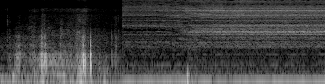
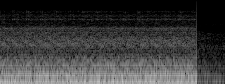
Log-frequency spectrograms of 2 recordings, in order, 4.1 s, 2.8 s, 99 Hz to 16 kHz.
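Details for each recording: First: Ford 6.0 diesel with hot crank no start, high-pressure oil system air-tested via IPR: steady hiss of escaping air heard out the dipstick, passenger side; leak traced to blown O-ring on dummy plug/standpipe. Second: Ford 6.0 diesel, warm (oil 195°F, coolant 197°F), restarted hot after fixing hot crank no-start with passenger-side dummy plug, standpipe and new oil cooler: starts fine, steady even idle, no knocks, shuts off cleanly.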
